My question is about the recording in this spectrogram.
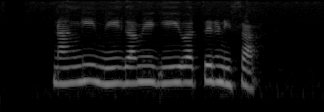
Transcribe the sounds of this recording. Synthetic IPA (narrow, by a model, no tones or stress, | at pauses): naŋɡiːmeːɡameːɡiːʋat̪ʋenənisaː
